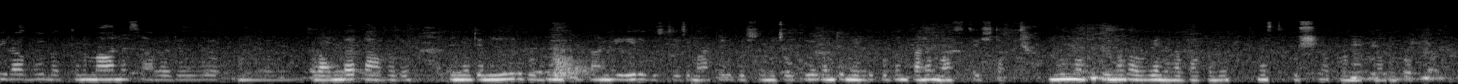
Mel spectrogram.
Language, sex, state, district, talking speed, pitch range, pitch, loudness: Tulu, female, Karnataka, Dakshina Kannada, 120 wpm, 205-225 Hz, 215 Hz, -19 LUFS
